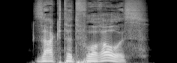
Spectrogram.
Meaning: inflection of voraussagen: 1. second-person plural preterite 2. second-person plural subjunctive II
- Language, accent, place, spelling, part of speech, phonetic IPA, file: German, Germany, Berlin, sagtet voraus, verb, [ˌzaːktət foˈʁaʊ̯s], De-sagtet voraus.ogg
